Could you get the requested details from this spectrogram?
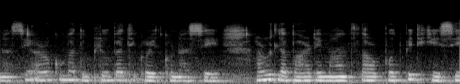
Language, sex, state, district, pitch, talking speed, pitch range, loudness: Nagamese, female, Nagaland, Dimapur, 180 Hz, 275 wpm, 175-195 Hz, -16 LUFS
